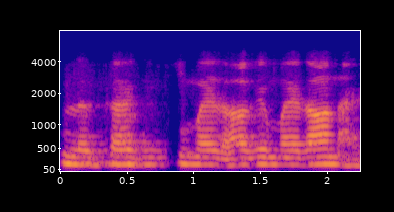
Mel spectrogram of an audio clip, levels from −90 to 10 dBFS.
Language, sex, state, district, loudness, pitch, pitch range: Magahi, male, Bihar, Gaya, -22 LUFS, 150 Hz, 150-155 Hz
